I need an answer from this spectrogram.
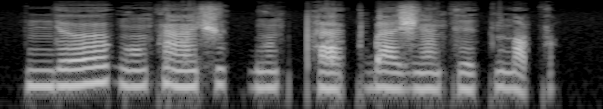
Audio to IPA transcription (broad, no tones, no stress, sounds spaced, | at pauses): nʲ œː ɡ ɔ̃ k æ̃ ʃ y k ɡ œ̃ k pʰ æ k ɓ æ ʒ æ̃ k e k n ɑ k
